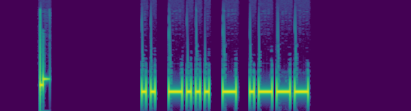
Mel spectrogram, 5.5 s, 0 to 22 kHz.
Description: Morse code, heard as a keyed tone, about 20 wpm, 700 Hz. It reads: IBTJ
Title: Four Challenging Letter-Number Combinations 20wpm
